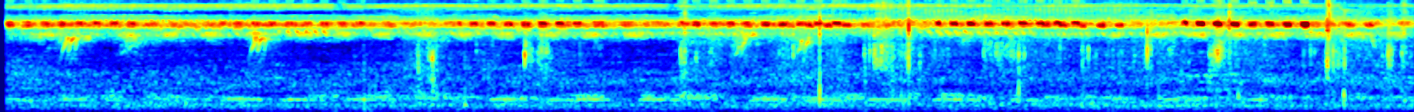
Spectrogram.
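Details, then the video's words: Grass insects on a calm, peaceful morning: a steady, shrill high-pitched trill runs without a break, while a softer low pulsing beat repeats several times a second beneath it. Faint scattered clicks are also heard. "평온함 아침 풀벌레소리"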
